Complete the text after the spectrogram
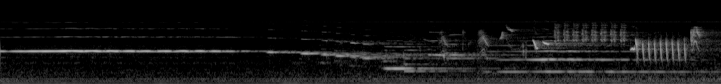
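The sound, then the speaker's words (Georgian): A nightingale sings long, pure, sustained whistled notes that step down in pitch, then breaks into quick chirps and a rapid trill near the end, with no voices. “ბულბულმა ისეთი ნაზი გალობა დაიწყო”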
